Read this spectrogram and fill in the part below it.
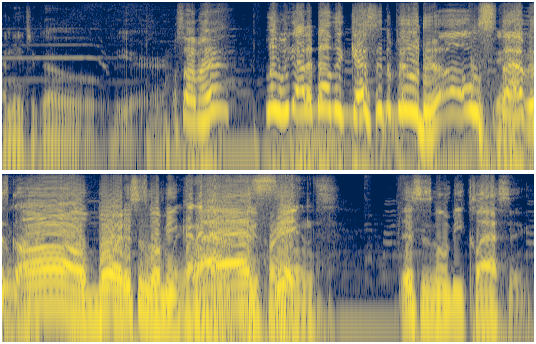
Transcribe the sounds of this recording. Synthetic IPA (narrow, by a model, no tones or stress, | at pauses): aɪnḭd̚tʰɨɡo̰ʊ | hḭɹ | somɛn | lʊkwiɡɑɾɨnʌðə˞ɡɛsɨ̃nðəbɪlˠdɪ̃ŋoʊstæfɨtsobɔɪðɪsɨzɡʌnəbikʰlæsfɹɪknz̥ | ðɪsɨzɡʌnəbikʰl̥æsɪ̰k̚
